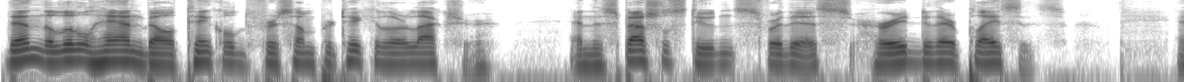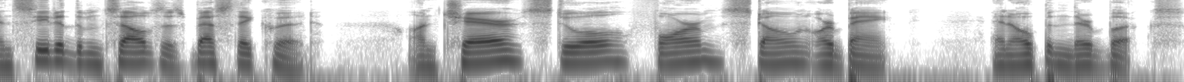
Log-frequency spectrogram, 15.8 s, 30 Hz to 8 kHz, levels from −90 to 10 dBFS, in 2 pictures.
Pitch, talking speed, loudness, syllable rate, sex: 105 Hz, 135 wpm, -23 LUFS, 4.2 syllables/s, male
